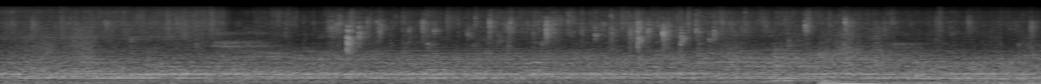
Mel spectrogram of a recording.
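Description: Shower running steadily, water spraying onto a tiled stall floor, with scattered splashes and clicks over the spray.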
